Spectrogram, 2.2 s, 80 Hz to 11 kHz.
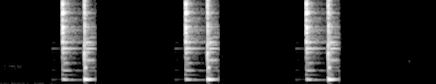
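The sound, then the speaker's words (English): A bell is struck in three quick double dings, evenly spaced about half a second apart, each a bright, clear metallic ring that cuts off quickly. No one speaks. “There's the three bells category. That, that's a lot of. That's actually like 80 bells right there.”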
